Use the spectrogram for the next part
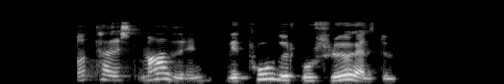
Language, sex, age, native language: Icelandic, female, 50-59, Icelandic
